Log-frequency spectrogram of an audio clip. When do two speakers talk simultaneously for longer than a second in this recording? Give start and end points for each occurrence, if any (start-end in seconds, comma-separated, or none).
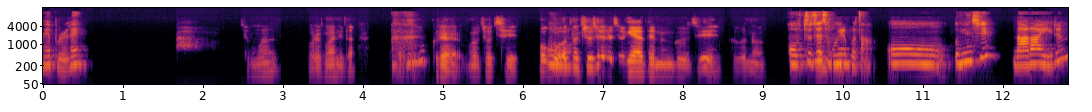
none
